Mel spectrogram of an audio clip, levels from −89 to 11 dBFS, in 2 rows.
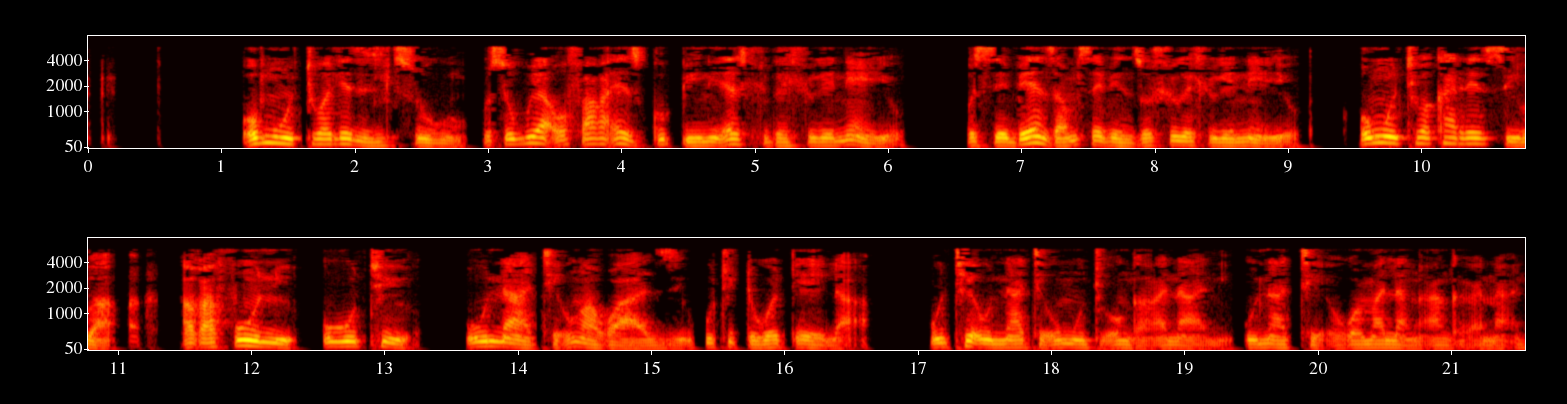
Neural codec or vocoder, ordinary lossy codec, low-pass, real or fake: none; MP3, 24 kbps; 7.2 kHz; real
